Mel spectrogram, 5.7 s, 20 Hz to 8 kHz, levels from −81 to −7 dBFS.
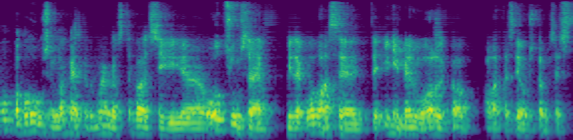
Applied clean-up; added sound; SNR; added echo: neural mask model DeepFilterNet 3.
